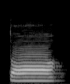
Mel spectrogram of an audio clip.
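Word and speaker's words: ط: অক্ষরটা বলবো সবাই লাগান ত ত ত ত ত মোটা আওয়াজে পড়তে হবে ঠিক আছে কোনভাবে কিন্তু চিকুন আওয়াজ হবে না ত ঠিক আছে আর এই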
